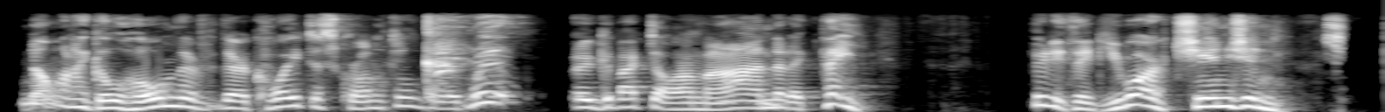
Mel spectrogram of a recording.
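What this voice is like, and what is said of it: Irish accent. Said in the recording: “still got that beautiful accent.”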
